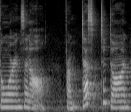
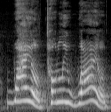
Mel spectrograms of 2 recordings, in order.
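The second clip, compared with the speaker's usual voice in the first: high, loud, slow cheer; 9 semitones higher, 10 dB louder, slower than usual. Acted. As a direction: rave like a thrilled agent. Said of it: "cheered Mister Lamb".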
